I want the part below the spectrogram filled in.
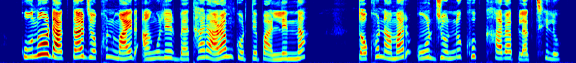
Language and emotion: Bengali, sad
